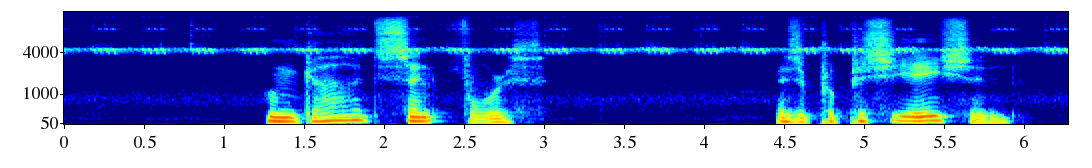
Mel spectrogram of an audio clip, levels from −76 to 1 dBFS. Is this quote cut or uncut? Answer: uncut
